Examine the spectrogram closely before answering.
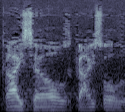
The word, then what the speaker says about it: Geisels: It's pronounced Geisels, whatever you want to say.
